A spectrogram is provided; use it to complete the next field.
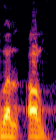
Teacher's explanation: را ساکنہ پر پڑی جائے گی کیونکہ اس سے پہلے والے حرف پر زبر ہے۔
